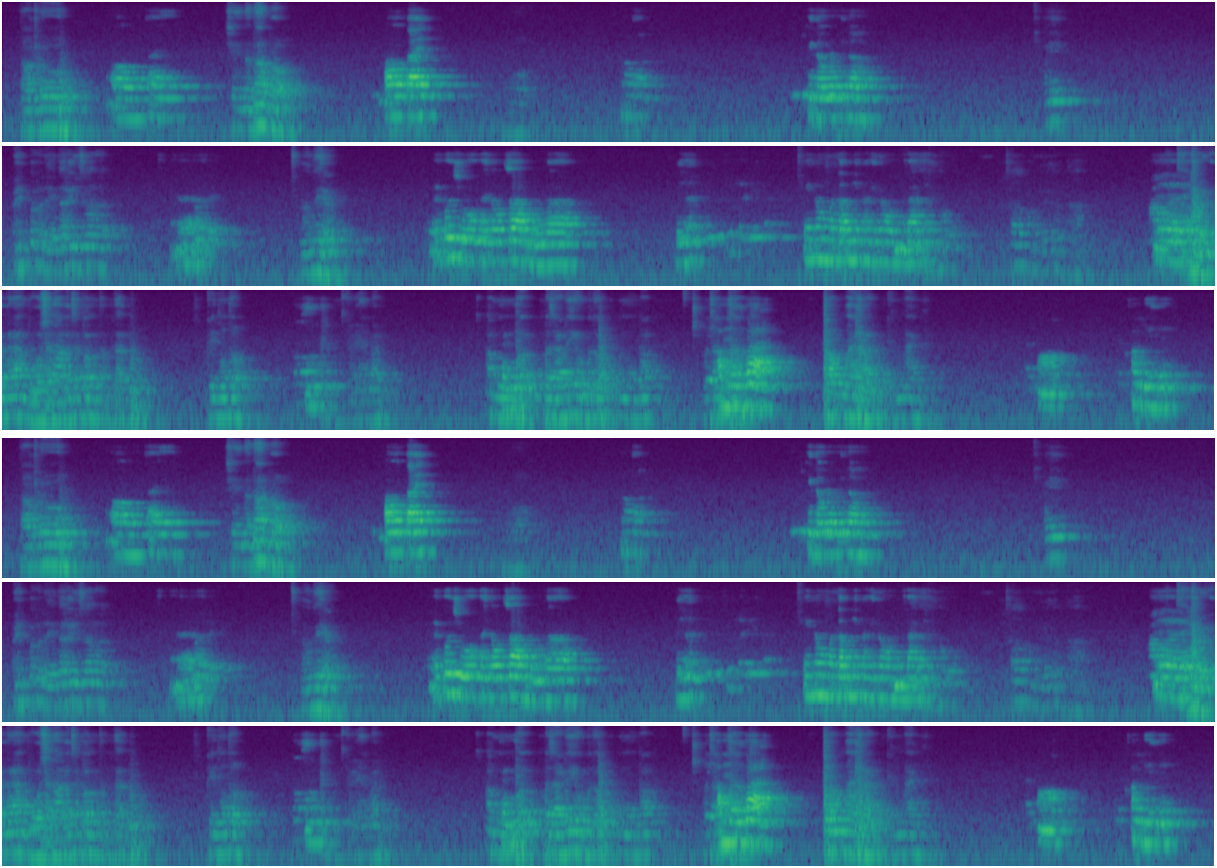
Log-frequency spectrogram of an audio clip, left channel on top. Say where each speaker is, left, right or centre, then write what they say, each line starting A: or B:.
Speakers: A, on the right; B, on the right.
A: ꯇꯕꯔꯣ
B: ꯑꯣ ꯇꯥꯏꯌꯦ
A: ꯁꯦꯡꯅ ꯇꯥꯕ꯭ꯔꯣ
B: ꯑꯧ ꯇꯥꯏ
A: ꯑꯣ
B: ꯑ ꯀꯩꯗꯧꯔꯝꯃꯤꯅꯣ
A: <unintelligible> ꯍꯤꯞꯄꯒ ꯂꯩꯗ ꯍꯩ ꯆꯥꯔꯒ
B: ꯎꯝ
A: ꯅꯪꯗꯤ
B: ꯑꯩꯈꯣꯏꯁꯨ ꯍꯩꯅꯧ ꯆꯥꯕ ꯂꯣꯏꯔꯒ <unintelligible>
A: ꯍꯩꯅꯧꯁꯤ
B: ꯃꯇꯝꯅꯤꯅ
A: ꯌꯥꯝ ꯍꯥꯎꯕꯅꯤꯅꯦ
B: ꯍꯩꯅꯧ ꯑꯣꯏꯅ ꯆꯥꯔꯦ
A: ꯑꯩꯗꯤ ꯍꯩꯅꯧ ꯆꯥꯕꯥ ꯐꯪꯗ꯭ꯔꯦꯗ ꯅꯍꯥꯟ
B: ꯑꯦ
A: ꯆꯥꯕ ꯂꯣꯏꯔꯒ ꯉꯔꯥꯡ ꯕꯣꯜ ꯁꯅꯕ ꯆꯠꯄ ꯃꯇꯝꯗ ꯀꯩꯅꯣꯗꯣ
B: ꯎꯝ
A: ꯀꯔꯤ ꯍꯥꯏꯕ ꯑꯃꯨꯕ
B: ꯀꯔꯤ
A: ꯕꯖꯥꯔꯗ ꯌꯣꯟꯕꯗꯣ ꯑꯃꯨꯕ ꯃꯆꯥ
B: ꯑꯃꯨꯕ
A: ꯃꯆꯥ ꯄꯂꯝ ꯍꯥꯏꯕ꯭ꯔꯥ ꯀꯩꯅꯣꯝ ꯍꯥꯏꯕꯅꯦ
B: ꯑ ꯈꯪꯗꯦꯅꯦ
